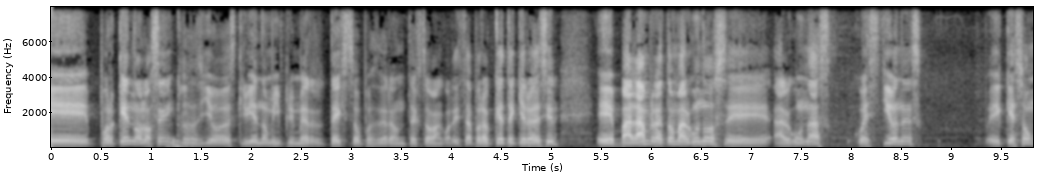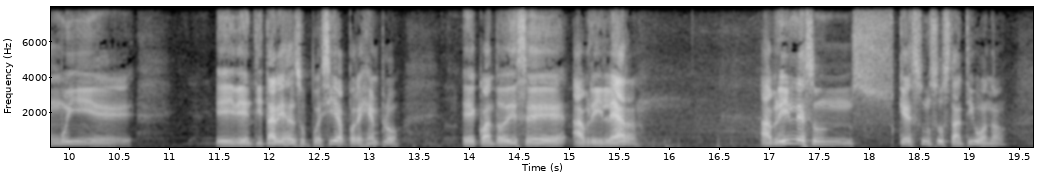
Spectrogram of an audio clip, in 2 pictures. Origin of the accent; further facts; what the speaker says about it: Chiapas, Mexico; el Soconusco de esta misma región, que es muy particular en Chiapas, que no era Chiapas, pero la anexaron políticamente, de donde yo soy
